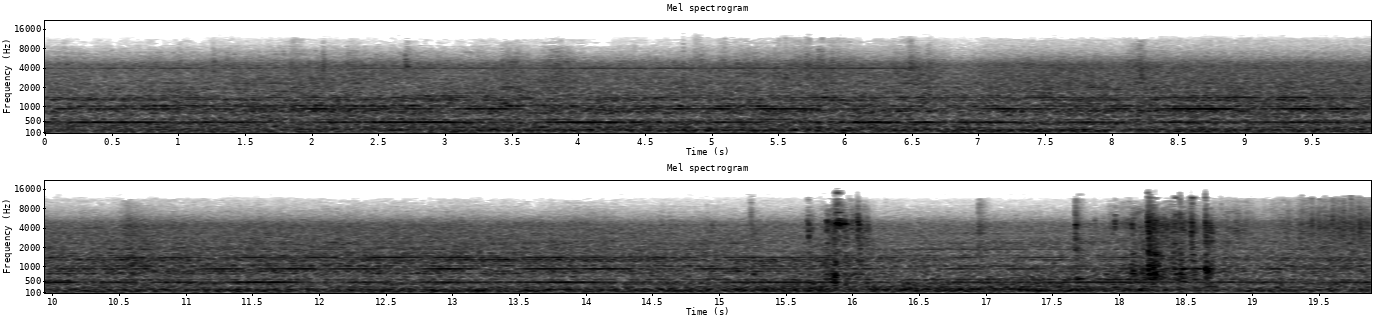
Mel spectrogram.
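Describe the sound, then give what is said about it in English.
A spreader machine hums steadily as it runs down a long table to the far end. Near the finish, a couple of short, sharp clacking bursts mark it stopping and automatically cutting. “And you'll hear the machine run, and it goes to the other end, and it will actually automatically stop, cut, and return.”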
